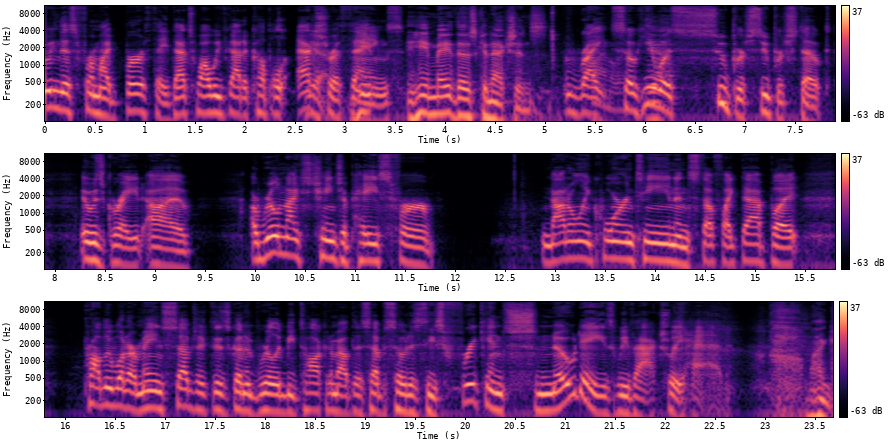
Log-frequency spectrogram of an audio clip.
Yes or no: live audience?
no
